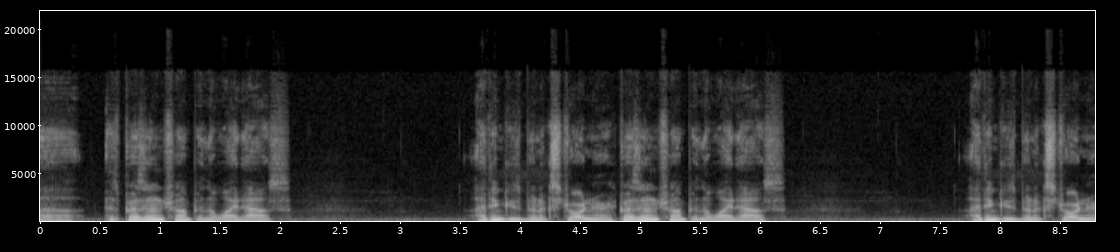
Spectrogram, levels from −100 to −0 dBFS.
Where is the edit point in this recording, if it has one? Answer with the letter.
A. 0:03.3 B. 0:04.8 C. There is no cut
B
